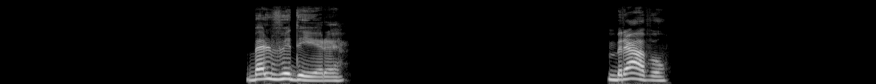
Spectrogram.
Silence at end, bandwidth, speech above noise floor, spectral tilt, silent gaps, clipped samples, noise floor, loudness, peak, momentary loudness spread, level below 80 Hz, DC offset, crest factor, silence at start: 2.1 s; 16 kHz; over 76 dB; -5.5 dB/octave; 3.52-6.07 s; under 0.1%; under -90 dBFS; -15 LUFS; -2 dBFS; 14 LU; -62 dBFS; under 0.1%; 20 dB; 2.45 s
